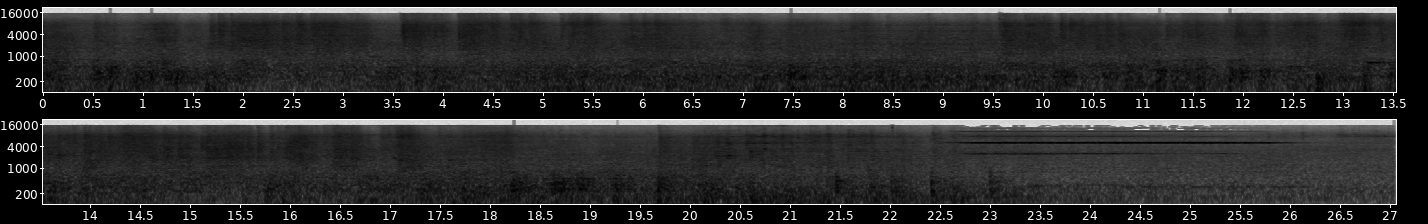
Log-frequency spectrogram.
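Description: A long freight train rumbles past close by.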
